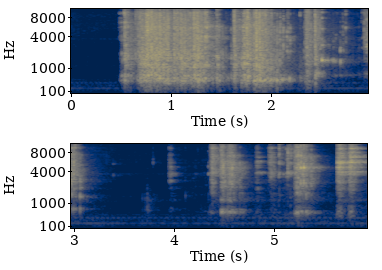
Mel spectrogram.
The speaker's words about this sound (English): So we're going to start with a little bit of ice poured into our glass right here.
